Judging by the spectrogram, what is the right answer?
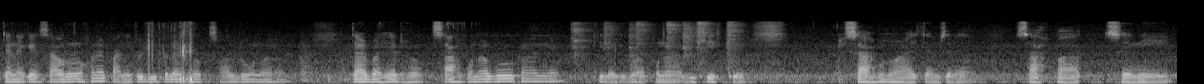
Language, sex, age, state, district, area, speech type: Assamese, male, 18-30, Assam, Nagaon, rural, spontaneous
